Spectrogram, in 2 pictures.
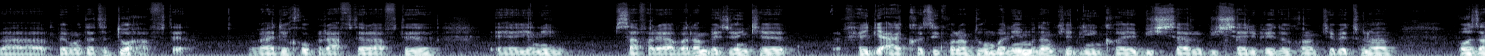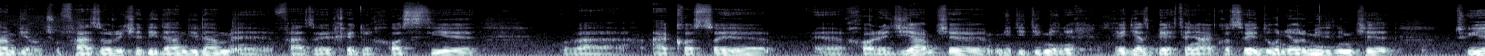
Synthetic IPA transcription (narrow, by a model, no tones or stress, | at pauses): væbe̞mod̪ːæt̪ʰe̞d̪ohæft̪ʰe̞ | væliːxo̞bɾæft̪e̞ɾæft̪e̞ | jæni | sæfæɾɒjævːælæmbe̞d͡ʒɔːjeiŋcʰe̞ | xe̞jliʔækʰːɒːsiːkʰo̞næmd̪o̞mbɒːle̞inbuːd̪æmcʰe̞liŋkʰɒːjebiːʃt̪ʰæɾobiːʃt̪æɾiːpʰe̞jd̪ɒːkʰo̞næmcʰe̞be̞t̪ʰunæm | b̥ɒːzæmbijɒmt͡ʃʰo̞nfæzɒːɾocʰe̞d̪iːd̪æmd̪iːd̪æmfæzɒːjexejlixɒːsːie | væ | ækʰːɒːshɒːje̞ | xɒːɾe̞d͡ʒiːæmcʰe̞miːd̪iːd̪iːmjæni | e̞jliːæzbe̞ht̪ʰæɾiːnækʰːɒːshɒːjed̪onjɒːɾo̞mid̪iːd̪iːmcʰe̞ | t̪ʰuje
